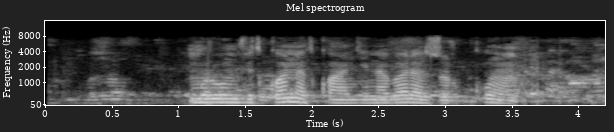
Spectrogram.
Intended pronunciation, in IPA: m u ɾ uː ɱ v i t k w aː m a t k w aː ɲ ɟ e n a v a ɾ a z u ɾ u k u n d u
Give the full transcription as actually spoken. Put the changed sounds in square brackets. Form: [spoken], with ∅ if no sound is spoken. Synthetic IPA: m u ɾ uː ɱ v i t k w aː [n] a t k w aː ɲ ɟ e n a [β] a ɾ a z u ɾ u k [uː] n d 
